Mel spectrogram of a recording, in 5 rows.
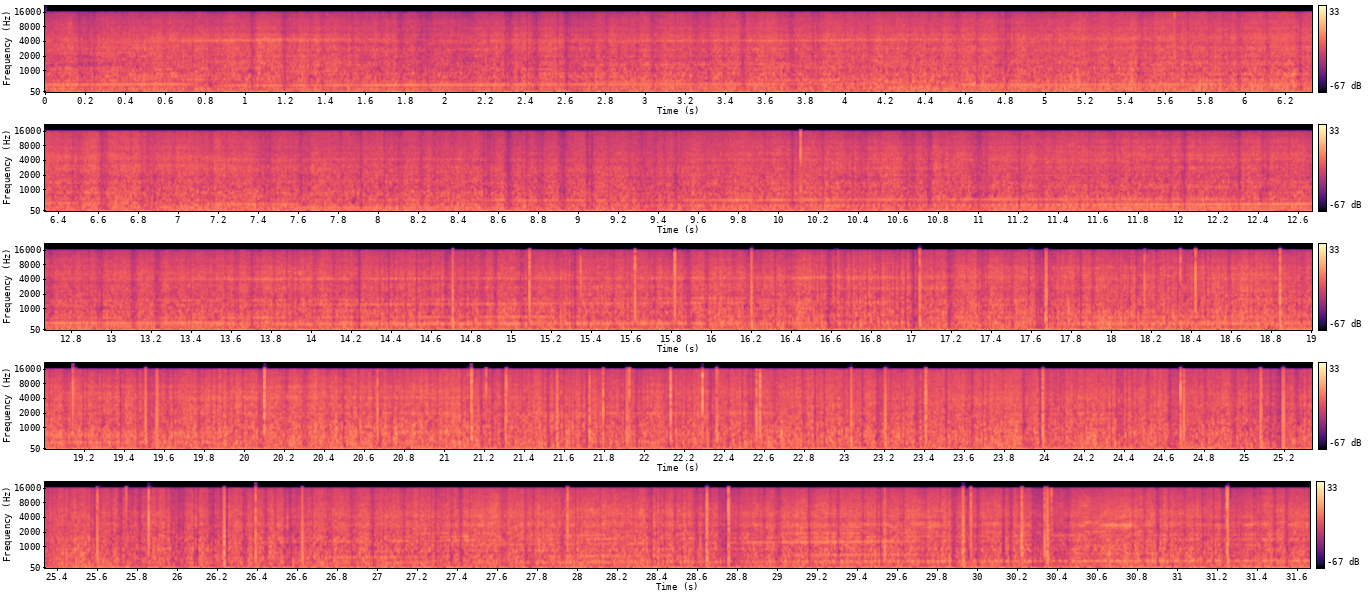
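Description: Triumph Trident 660 three-cylinder engine cruising at speed, its note drifting slowly up and down, under heavy wind rumble on the microphone.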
